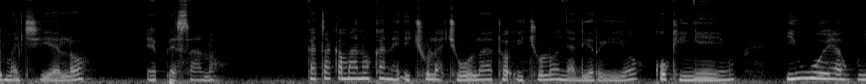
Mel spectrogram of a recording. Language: Luo (Kenya and Tanzania)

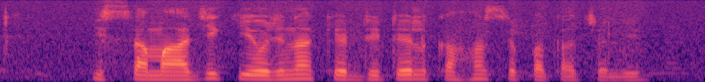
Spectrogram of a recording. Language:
Magahi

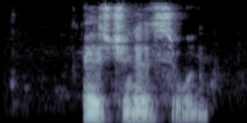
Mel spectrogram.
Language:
Kabyle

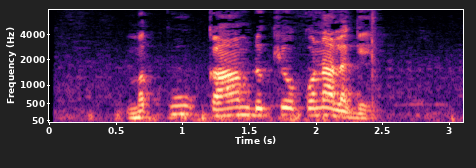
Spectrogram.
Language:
Gurgula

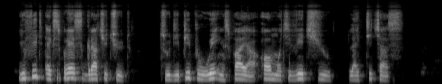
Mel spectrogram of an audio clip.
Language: Nigerian Pidgin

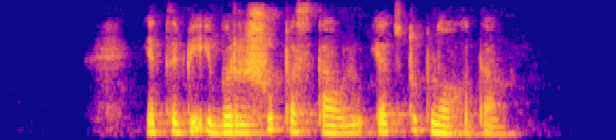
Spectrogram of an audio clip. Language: Belarusian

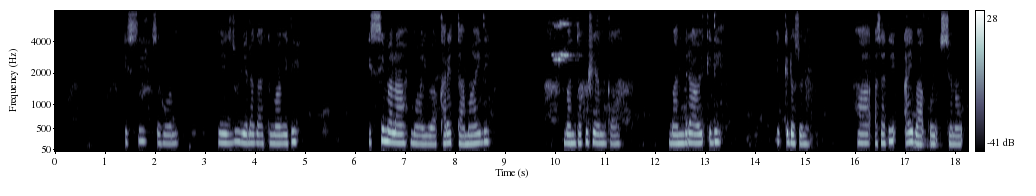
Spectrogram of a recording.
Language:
Wolaytta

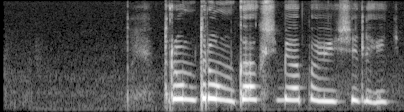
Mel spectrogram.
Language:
Russian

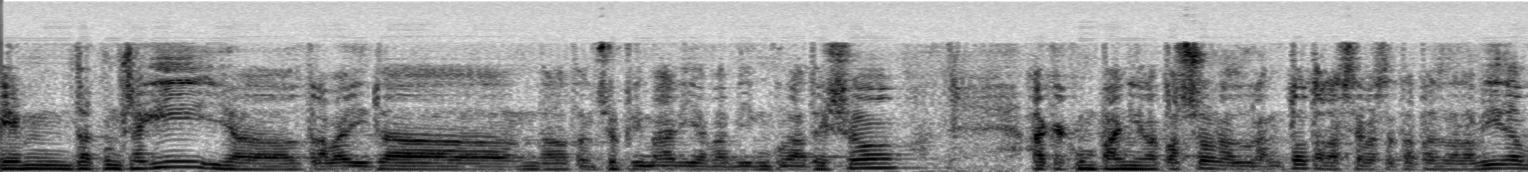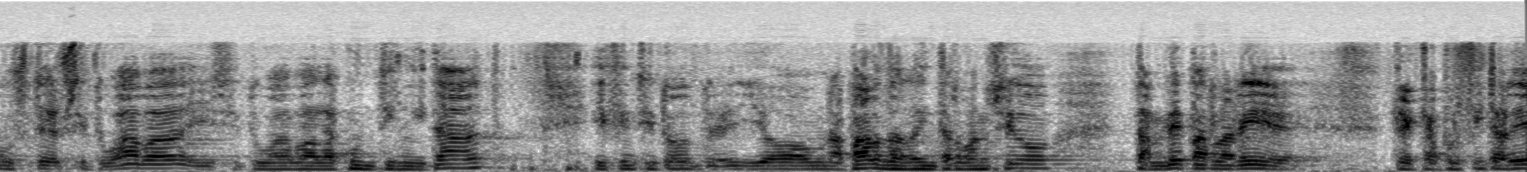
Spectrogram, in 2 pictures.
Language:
Catalan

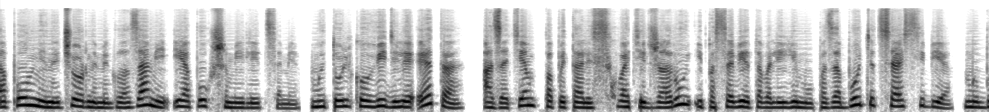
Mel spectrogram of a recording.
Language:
Russian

